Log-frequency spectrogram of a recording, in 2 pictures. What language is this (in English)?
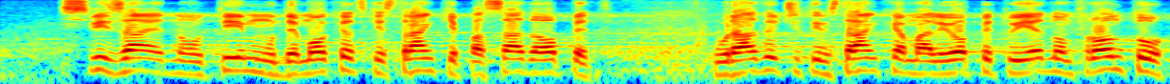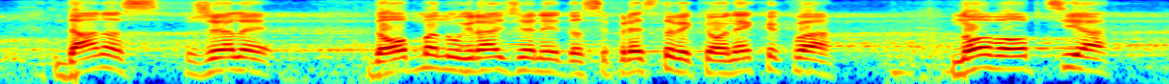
Serbian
